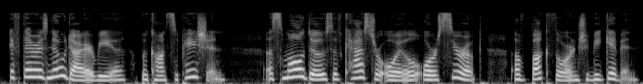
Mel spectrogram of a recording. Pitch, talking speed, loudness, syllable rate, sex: 245 Hz, 185 wpm, -16 LUFS, 5.4 syllables/s, female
